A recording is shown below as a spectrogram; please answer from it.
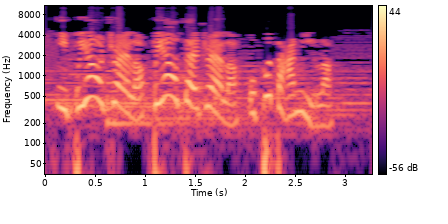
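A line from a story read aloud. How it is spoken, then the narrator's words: Pained, desperate pleading. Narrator (Chinese): 疼得根德嗷嗷直叫，苦苦告饶，连声说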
